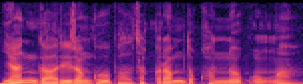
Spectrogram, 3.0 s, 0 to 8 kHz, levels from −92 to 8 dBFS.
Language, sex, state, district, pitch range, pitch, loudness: Garo, male, Meghalaya, West Garo Hills, 100-140 Hz, 115 Hz, -19 LUFS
